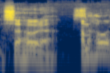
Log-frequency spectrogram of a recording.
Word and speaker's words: Sahota: Sahod.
